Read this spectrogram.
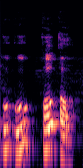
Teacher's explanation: आप बोल के देखिए उ, ओ, औ, तो मुंह हमारा गोल हो जाता है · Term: व्रतमुखी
